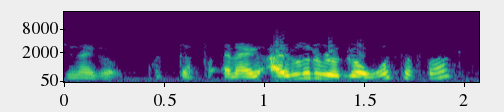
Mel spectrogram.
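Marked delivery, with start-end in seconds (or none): 0.4-0.8 hushed, cut-off curse; under-the-breath baffled reaction; muttered disbelief. Retold or imitated. First, cut-off retelling of his reaction. 1.5-2.0 high-pitched bewildered question; mock bewildered curse; baffled disbelief. Repeats his baffled reaction, completed.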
